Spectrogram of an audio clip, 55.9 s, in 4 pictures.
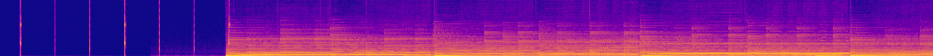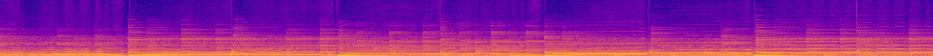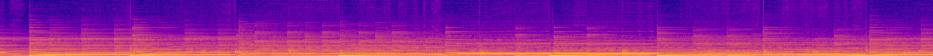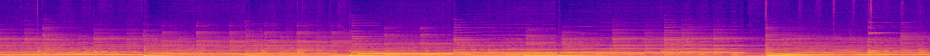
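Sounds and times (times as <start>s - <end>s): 
flute playing fourth voice of a folk tune: 3.4s - 55.9s.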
